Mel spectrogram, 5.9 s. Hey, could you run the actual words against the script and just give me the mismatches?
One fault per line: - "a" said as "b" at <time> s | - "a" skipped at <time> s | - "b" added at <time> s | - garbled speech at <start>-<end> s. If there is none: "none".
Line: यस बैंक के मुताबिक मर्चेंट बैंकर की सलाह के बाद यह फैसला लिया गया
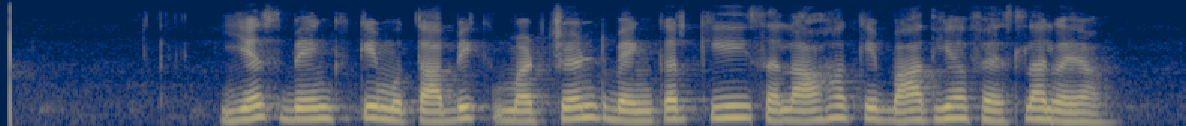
- "लिया" skipped at 5.2 s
